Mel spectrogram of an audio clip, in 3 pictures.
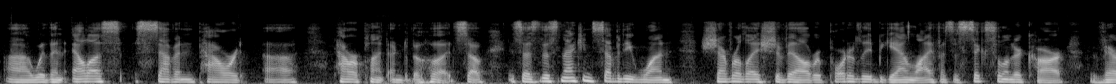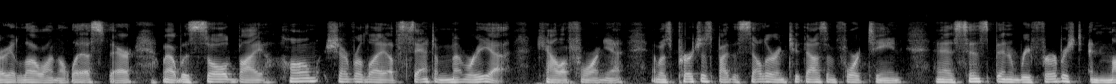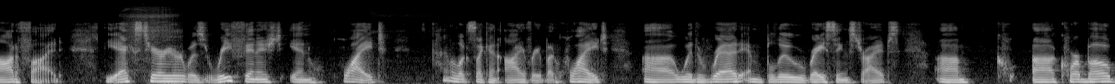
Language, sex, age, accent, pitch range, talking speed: English, male, 60-79, American, 105-120 Hz, 145 wpm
